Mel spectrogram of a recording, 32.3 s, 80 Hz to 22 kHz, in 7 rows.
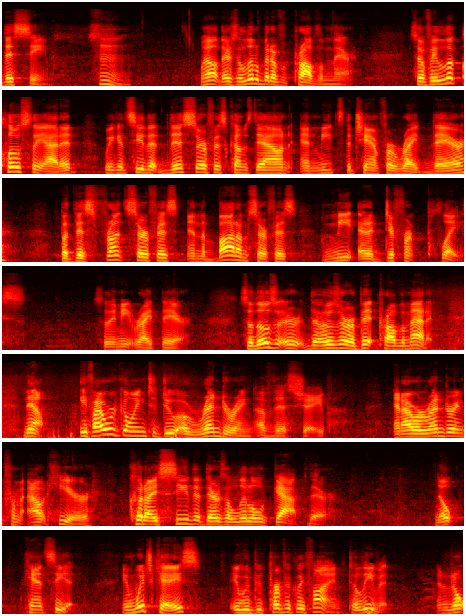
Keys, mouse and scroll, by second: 2.5 right click, 3.2-3.8 scroll, 3.8 scroll, 6.3 click, 6.3-7.4 scroll, 7.4 click, 10.3 click, 11.5 click, 22.0-23.0 scroll up 12, 23.0 scroll down 1, 23.1 middle click, 23.7 click, 23.7 scroll.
